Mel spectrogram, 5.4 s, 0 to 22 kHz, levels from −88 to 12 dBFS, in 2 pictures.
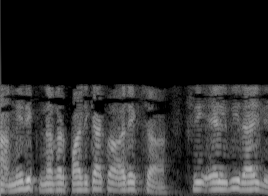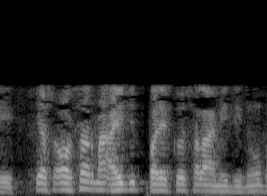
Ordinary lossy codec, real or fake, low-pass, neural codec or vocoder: AAC, 24 kbps; real; 3.6 kHz; none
